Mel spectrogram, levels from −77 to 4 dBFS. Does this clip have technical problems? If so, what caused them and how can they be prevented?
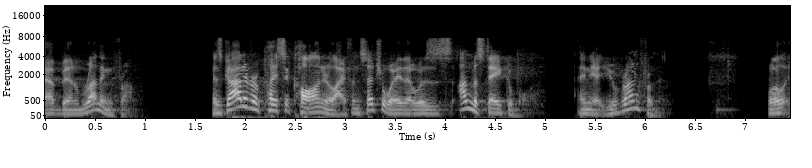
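No, there are no technical problems in this speech clip. The sound reaches up to about 8 kHz and has a faint graininess on its louder moments, which fits the Bluetooth mSBC headset codec it was carried over.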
